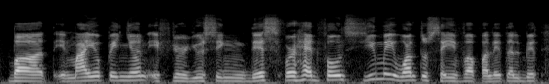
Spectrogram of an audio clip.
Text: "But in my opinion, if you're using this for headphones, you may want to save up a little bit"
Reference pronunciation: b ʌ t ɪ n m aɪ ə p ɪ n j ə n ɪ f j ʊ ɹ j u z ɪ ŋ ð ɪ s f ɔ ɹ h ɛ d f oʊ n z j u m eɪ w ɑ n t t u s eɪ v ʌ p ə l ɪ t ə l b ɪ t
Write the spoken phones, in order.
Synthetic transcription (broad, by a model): b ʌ t ɪ n m aɪ ə p ɪ n j ə n ɪ f j ʊ ɹ j u s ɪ ŋ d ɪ s f ɔ ɹ h ɛ d f oʊ n s j u m eɪ w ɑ n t t u s eɪ v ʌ p ə l ɪ t ə l b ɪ t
